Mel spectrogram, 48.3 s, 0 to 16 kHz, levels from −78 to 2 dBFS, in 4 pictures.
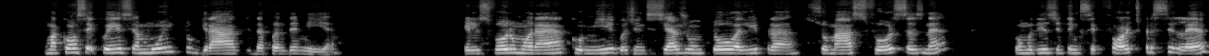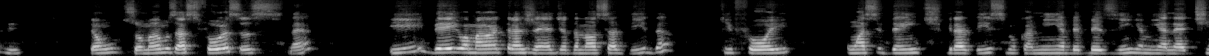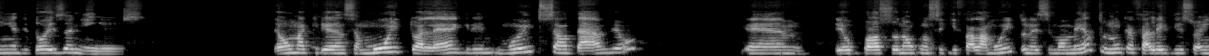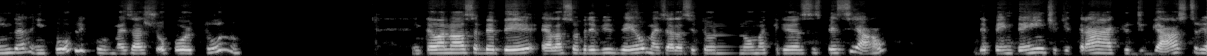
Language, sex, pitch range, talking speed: Portuguese, female, 210-250 Hz, 125 wpm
